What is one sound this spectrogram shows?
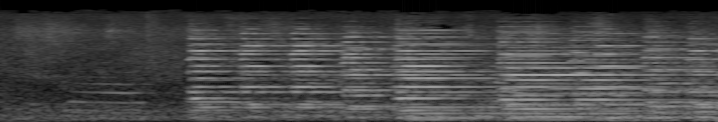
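A large mixed choir begins singing loudly together.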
